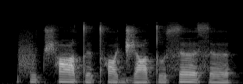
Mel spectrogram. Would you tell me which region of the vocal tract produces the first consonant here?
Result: lips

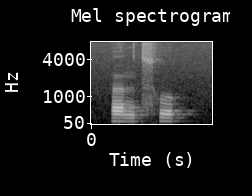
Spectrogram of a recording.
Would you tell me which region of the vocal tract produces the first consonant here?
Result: velum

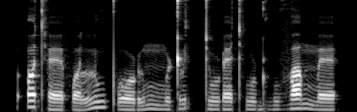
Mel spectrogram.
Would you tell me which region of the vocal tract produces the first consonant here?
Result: throat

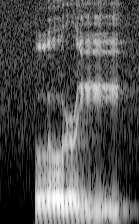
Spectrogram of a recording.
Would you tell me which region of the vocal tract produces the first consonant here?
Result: tongue tip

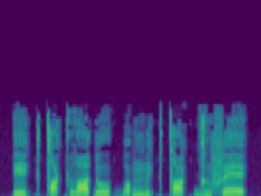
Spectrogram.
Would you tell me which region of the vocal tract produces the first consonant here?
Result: velum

